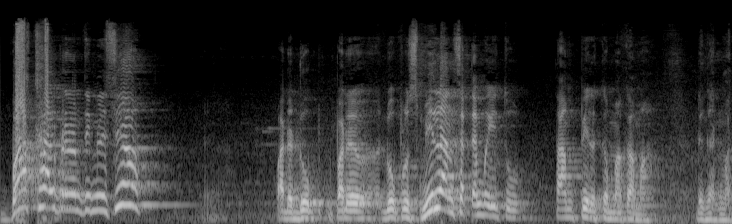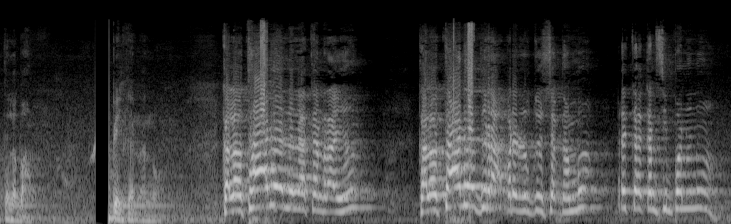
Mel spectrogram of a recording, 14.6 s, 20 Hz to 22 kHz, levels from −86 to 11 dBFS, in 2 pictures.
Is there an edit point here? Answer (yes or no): yes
